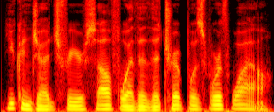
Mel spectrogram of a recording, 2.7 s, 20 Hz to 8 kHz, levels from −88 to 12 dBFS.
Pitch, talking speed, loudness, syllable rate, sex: 100 Hz, 240 wpm, -16 LUFS, 5.7 syllables/s, male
